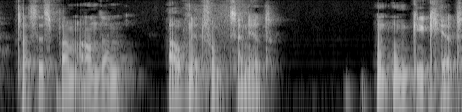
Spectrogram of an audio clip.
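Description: A man with an Upper Austrian accent speaks at a very slow pace. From Upper Austria (Steyr). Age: 40s. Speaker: professional horse trainer and reining rider. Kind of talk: interview.

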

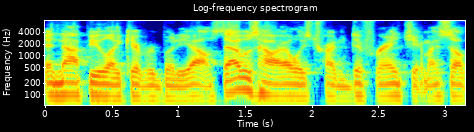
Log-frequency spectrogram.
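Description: A man with a fairly low pitch talks against a quiet background. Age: 50s. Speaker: sales professional. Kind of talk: casual interview. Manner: animated.

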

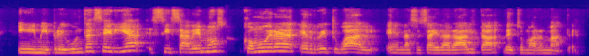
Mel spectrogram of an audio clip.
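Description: In a normal speaking voice, a woman talks at a moderate pace and medium pitch with lively intonation and hardly any pauses. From United States. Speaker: podcast host. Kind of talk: casual chat.

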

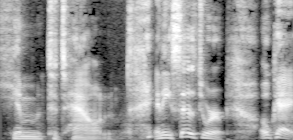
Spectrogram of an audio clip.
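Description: Natural-sounding reading voice

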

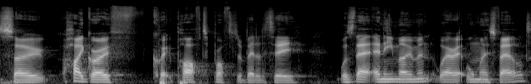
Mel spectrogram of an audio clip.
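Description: With an ordinary speaking voice, a man talks at a moderate pace and medium pitch, keeping his intonation fairly even. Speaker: podcast host and venture investor. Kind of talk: podcast hosting, intro and interview. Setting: live event with audience.

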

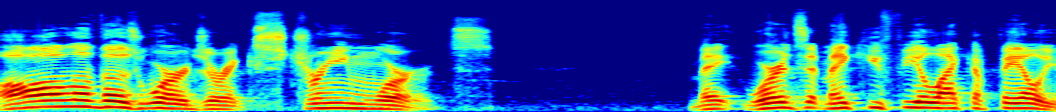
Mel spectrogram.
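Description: A man speaks at a fairly slow pace with a high pitch and ordinary pitch variation, on a very clean recording with a silent background. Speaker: pastor. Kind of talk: sermon. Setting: church.

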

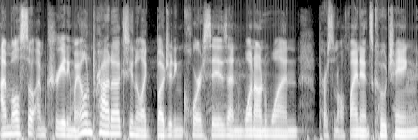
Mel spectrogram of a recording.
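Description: In a West Coast accent, the speaker goes very fast with an animated tone and ordinary pitch variation, in a very clean recording with a silent background. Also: woman, very deep, low pitch for a woman. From South San Francisco, California. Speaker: personal finance coach. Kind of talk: casual interview chat.

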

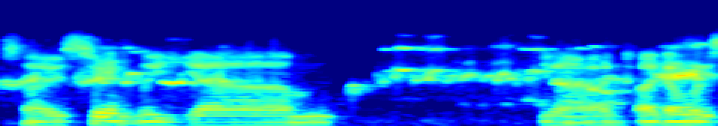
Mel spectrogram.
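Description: In an Australian accent, the man's voice has a bright, sharp tone. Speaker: supply chain specialist, air force officer. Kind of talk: interview podcast. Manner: halting, many fillers.

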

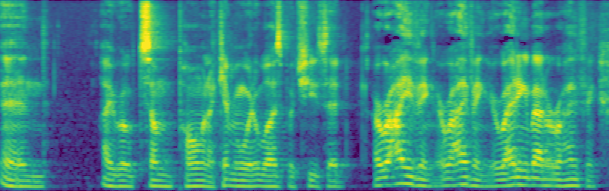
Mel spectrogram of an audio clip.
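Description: A man with an American accent speaks in a fairly low voice over noticeable background noise. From New York City. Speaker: podcast co-host, teacher and author. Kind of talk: casual chat between partners.

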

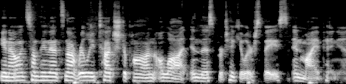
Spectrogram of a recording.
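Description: A woman's normal speaking voice, fairly low in pitch with ordinary variation, at a fairly quick pace with hardly any pauses, on a very clean recording with a silent background. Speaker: podcast host. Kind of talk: casual chat with scripted true-crime narration. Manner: joking, bantering.

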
